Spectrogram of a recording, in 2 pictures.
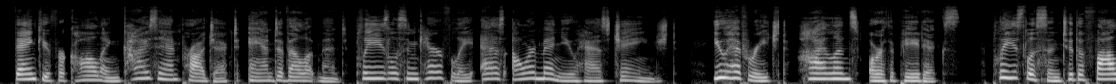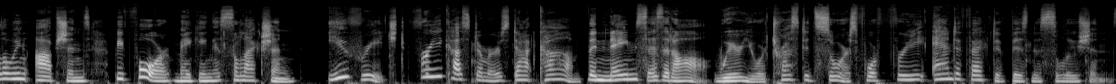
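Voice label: English american female; dictor; dictor-sounds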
